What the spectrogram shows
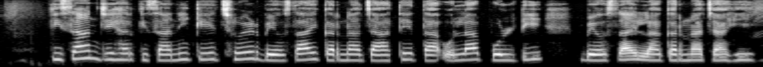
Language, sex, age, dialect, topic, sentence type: Chhattisgarhi, female, 18-24, Northern/Bhandar, agriculture, statement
